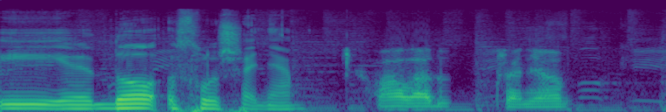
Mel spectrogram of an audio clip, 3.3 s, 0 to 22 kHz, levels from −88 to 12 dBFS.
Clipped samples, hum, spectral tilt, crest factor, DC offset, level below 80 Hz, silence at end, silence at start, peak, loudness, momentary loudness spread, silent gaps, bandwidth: under 0.1%; none; -7 dB/octave; 20 dB; under 0.1%; -42 dBFS; 0.5 s; 0 s; 0 dBFS; -20 LUFS; 17 LU; none; 14.5 kHz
